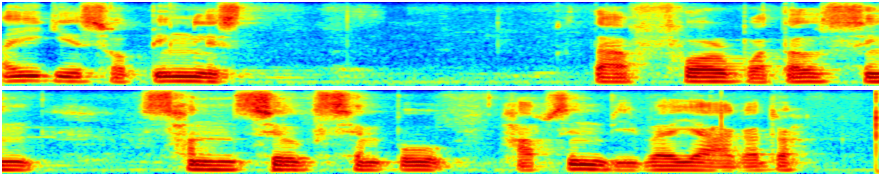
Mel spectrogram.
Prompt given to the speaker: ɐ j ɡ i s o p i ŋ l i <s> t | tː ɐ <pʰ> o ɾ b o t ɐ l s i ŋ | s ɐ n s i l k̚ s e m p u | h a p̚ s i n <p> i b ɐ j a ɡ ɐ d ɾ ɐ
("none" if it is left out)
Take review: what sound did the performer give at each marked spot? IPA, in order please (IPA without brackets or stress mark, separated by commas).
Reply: s, pʰ, b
